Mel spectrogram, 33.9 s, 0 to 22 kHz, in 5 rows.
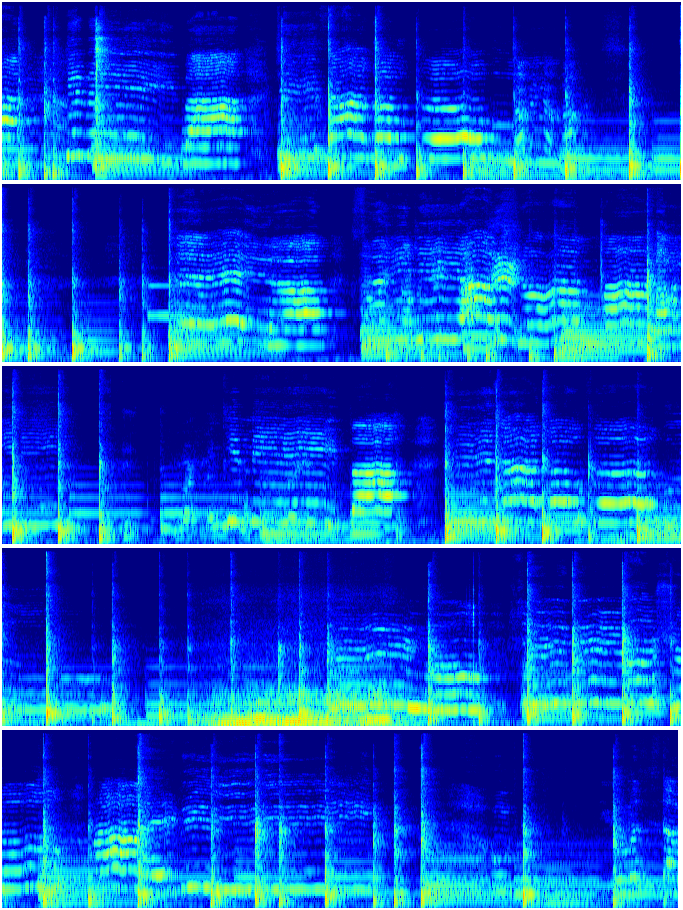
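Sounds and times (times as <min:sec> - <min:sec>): child singing: 0:00.0 - 0:06.3, 0:08.2 - 0:15.0, 0:15.6 - 0:21.6, 0:24.0 - 0:33.9
sharp percussive knocks: 0:18.0 - 0:27.7
low thumping: 0:21.8 - 0:25.2.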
